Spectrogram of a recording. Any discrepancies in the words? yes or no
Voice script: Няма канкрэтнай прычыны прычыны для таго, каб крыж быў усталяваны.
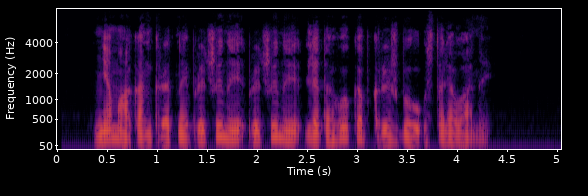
no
